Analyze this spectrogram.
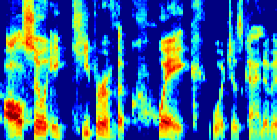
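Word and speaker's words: Quaich: I'm glad you pronounced it properly and didn't say like quiche.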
